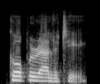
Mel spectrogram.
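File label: "corporality", Indian English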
